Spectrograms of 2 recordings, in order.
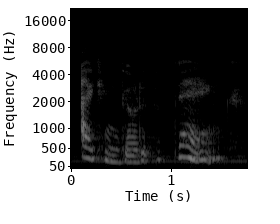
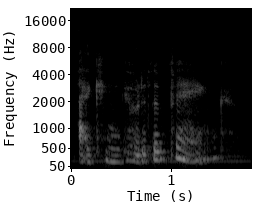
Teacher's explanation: if we add a noun the noun becomes more important than the verb and the verb gets into this quick light part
